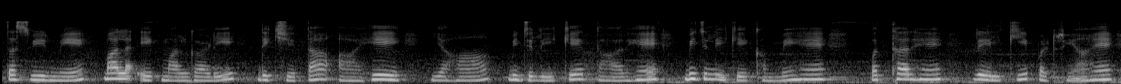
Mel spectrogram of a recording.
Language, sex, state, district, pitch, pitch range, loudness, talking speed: Marathi, female, Maharashtra, Sindhudurg, 210 Hz, 185-230 Hz, -25 LUFS, 125 wpm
